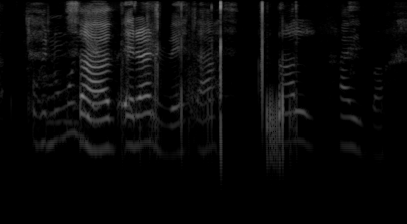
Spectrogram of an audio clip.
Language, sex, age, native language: Icelandic, female, 9, Icelandic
